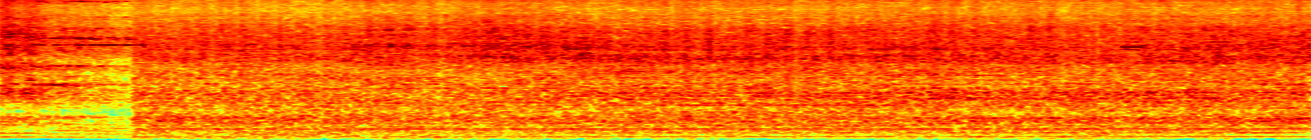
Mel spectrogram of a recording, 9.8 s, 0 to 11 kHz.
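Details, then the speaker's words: VST Shakti MT 270 small tractor before gearbox repair: loud noise in 2nd and 3rd gear. Constant rough whining growl under a steady diesel drone, never easing; worn gears and bearings; gearbox gear whine. "आपल्या ट्रॅक्टरच्या दुसऱ्या तिसऱ्या gear मध्ये आता फार जास्त आवाज येतो आणि आता पण आवाज येतो बघा आता टरर आवाज येतो"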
